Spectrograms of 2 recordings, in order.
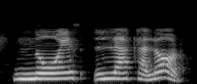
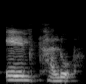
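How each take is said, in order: First: "No es la calor" slow and loud, "no" hit hard; stress on no. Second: Said in the usual way. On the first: Shown as a demonstration. Teacher correcting the class, slow and emphatic. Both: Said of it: "se dice el calor".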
